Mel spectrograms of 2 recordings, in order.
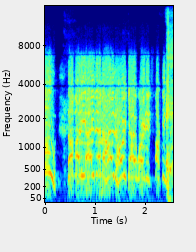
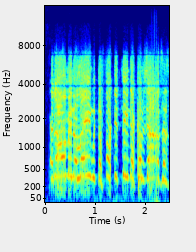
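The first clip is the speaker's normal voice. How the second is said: normal talking voice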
